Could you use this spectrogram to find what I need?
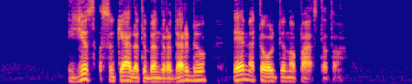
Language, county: Lithuanian, Kaunas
